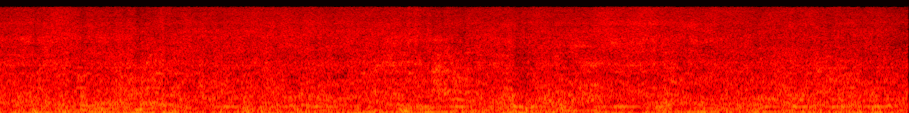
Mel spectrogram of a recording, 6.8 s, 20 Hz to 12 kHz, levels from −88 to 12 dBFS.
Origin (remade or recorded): remade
